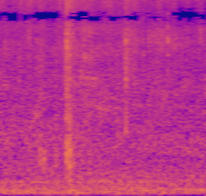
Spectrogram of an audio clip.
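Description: Wind rumbling on the microphone over the steady noise of street traffic.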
